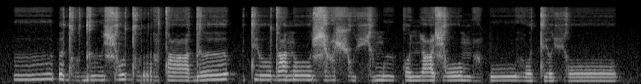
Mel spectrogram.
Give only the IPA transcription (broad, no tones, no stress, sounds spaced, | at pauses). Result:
ɯː ʔ ə d ɔ̤ d ɯː ɕ o d ɔ̤ r o̤ tˤ ɑː d əː | tʲ oː d ɑ n oː ɕ ɑ̤ ʃ o̤ ç ə̤ m ɯː k ɔ ɲ ɑː ɕ oː m ɑ̤ p uː ɦ o tʲ ɔ ç oː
